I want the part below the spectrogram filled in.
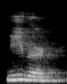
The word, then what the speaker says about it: Niebuhr: So it's actually pronounced Niebuhr. – Niebuhr, yes.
